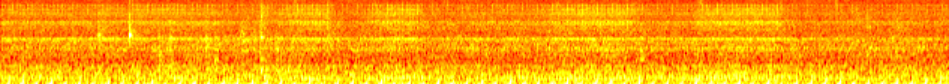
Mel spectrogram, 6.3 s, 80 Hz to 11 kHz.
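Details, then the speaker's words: PYE 39HC shortwave receiver during a bass-response capacitor change: a low rhythmic thumping at about two beats a second under hiss. The open-ended added capacitor on the amplifier audio input acts as a noise antenna and should quiet once attached. "Oh, I think this thing is probably, since it's right on the audio input to the amplifier, this is acting now like a noise antenna."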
